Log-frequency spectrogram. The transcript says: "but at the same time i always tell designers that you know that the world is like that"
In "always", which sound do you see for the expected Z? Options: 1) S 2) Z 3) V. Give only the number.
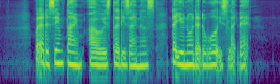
1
